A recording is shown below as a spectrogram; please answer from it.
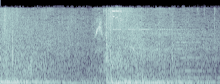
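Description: A Confringo explosive spell bursts in the Hogwarts Legacy video game, a deep rumbling boom with a bright crackling flash in the middle, rolling into a low sustained roar over game ambience.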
